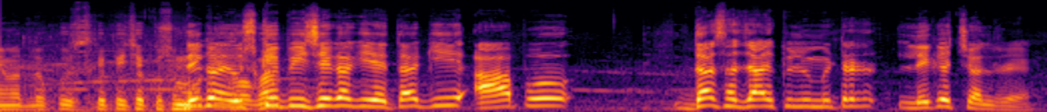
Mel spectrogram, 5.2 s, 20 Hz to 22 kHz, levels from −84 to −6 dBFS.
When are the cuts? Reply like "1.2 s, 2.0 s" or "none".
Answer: none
